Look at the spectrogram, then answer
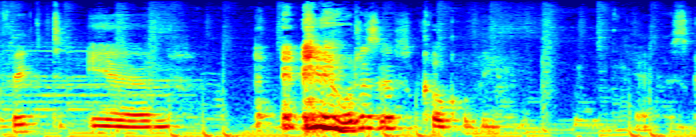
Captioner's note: clears throat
